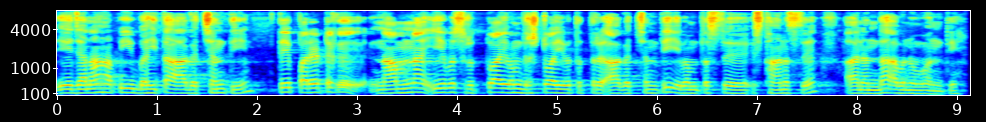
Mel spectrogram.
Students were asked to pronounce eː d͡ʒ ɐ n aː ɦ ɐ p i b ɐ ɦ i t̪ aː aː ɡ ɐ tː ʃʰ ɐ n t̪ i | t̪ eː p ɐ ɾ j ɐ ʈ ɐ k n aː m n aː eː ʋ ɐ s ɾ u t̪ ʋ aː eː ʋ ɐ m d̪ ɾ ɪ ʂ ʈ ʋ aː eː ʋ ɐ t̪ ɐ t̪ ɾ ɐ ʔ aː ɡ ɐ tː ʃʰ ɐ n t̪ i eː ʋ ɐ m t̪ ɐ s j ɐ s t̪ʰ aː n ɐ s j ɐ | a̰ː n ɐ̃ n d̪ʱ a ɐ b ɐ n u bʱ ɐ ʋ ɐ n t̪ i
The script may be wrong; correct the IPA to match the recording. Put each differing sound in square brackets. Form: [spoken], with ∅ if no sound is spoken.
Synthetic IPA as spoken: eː d͡ʒ ɐ n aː ɦ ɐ p i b ɐ ɦ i t̪ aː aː ɡ ɐ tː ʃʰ ɐ n t̪ i | t̪ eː p ɐ ɾ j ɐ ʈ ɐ k n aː m n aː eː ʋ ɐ s ɾ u t̪ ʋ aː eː ʋ ɐ m d̪ ɾ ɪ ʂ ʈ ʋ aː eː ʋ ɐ t̪ ɐ t̪ ɾ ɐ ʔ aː ɡ ɐ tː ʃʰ ɐ n t̪ i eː ʋ ɐ m t̪ ɐ s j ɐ s t̪ʰ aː n ɐ s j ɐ | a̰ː n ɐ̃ n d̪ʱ a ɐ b ɐ n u bʱ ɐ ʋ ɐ n t̪ i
